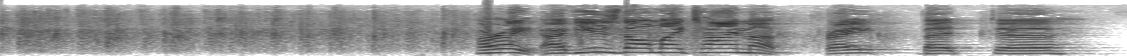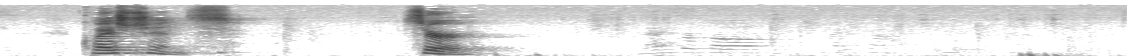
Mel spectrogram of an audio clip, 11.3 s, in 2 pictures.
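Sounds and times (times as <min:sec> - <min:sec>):
audience applause: 0:00.0 - 0:05.0
speech: 0:02.4 - 0:05.4, 0:06.0 - 0:06.8, 0:07.7 - 0:08.1.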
